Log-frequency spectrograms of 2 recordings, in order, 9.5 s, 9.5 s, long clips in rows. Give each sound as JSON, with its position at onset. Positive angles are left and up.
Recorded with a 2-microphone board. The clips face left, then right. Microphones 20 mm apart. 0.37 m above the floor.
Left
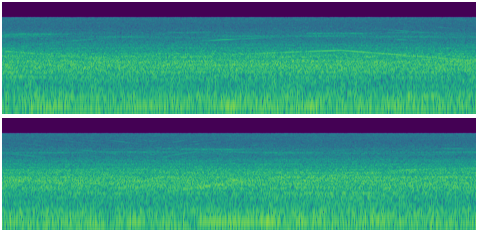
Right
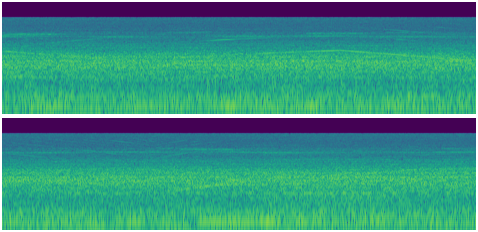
{"t": 0.0, "sound": "an insect", "side_deg": -15, "distance_m": 2.5}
